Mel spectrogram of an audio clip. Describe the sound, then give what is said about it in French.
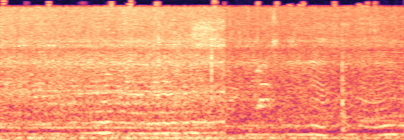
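A dense, steady hum of many honeybees buzzing around an open hive, a continuous droning swarm that fills the whole stretch without pause, with no voices. “je crois que j'en ai assez vu là maintenant parce qu'elle commence à s'exciter de nouveau”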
